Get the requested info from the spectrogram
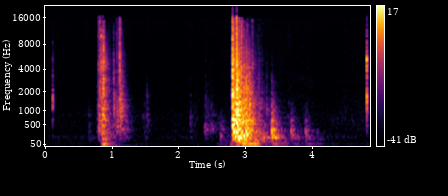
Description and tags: Slam door
A sound of someone opening then slamming a door. A great piece of audio to use in a movie or a video.
door, slamming, wooden, open, shutting, doors, opening, shutting-door, close, shut, closing, closing-door, slam, slamming-door, opening-door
